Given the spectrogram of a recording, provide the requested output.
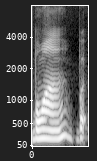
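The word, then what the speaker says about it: Bohin: I've got it a French company here called boang b b o h i n bohen I don't know if you pronounce it that way or what but it's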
